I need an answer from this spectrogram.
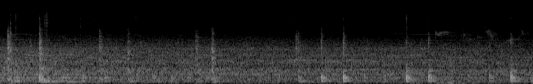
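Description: JR West 115-series electric train running off into the distance, its wheels knocking over the rail joints in a regular clickety-clack that fades slightly.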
